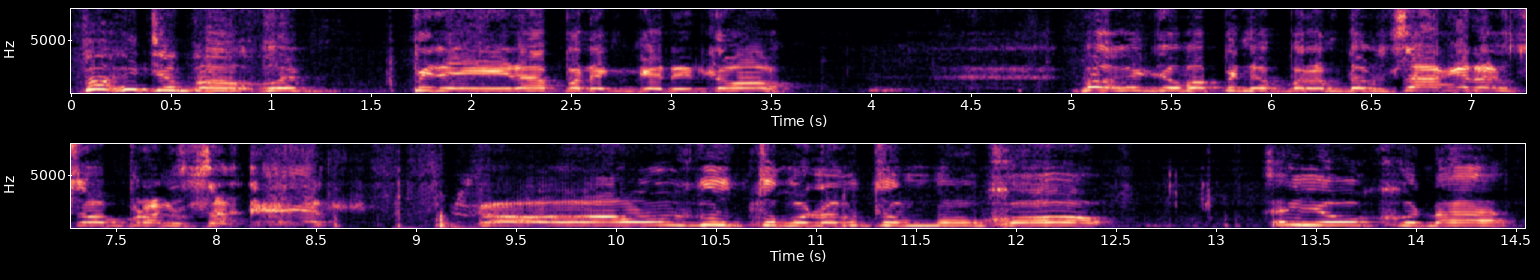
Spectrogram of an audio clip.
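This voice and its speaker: A gravely ill Filipino husband in despair. His voice is very high and sharp, with tearful, drawn-out anguish in radio-melodrama style. Clear background noise sits under it. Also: exaggerated voice. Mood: agonized. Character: gravely ill, despairing married man in agony.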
